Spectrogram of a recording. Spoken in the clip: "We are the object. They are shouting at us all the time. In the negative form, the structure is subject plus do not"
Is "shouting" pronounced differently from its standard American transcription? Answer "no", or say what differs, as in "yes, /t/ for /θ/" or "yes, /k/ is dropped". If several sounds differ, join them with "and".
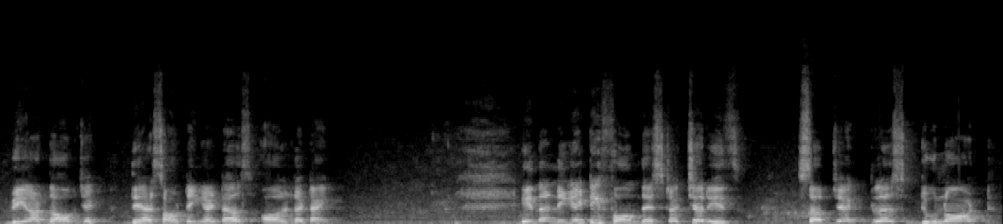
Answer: yes, /s/ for /ʃ/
